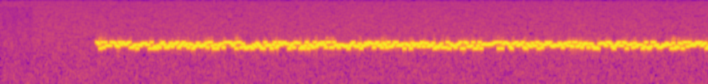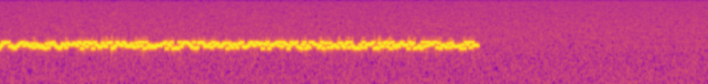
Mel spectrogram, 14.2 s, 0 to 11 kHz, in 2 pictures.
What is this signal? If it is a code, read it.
Multi-tone FSK (Olivia or MFSK type), about 500 Hz wide, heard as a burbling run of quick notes, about 62.5 baud.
